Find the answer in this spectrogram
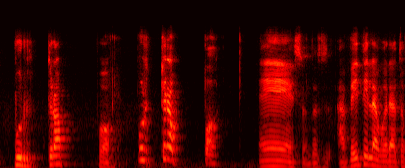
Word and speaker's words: purtroppo: Ojo a las dobles en la pronunciación. Abbiamo. Abbiamo. No tiene doble M, tiene doble B. Abbiamo. Otro es purtroppo.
